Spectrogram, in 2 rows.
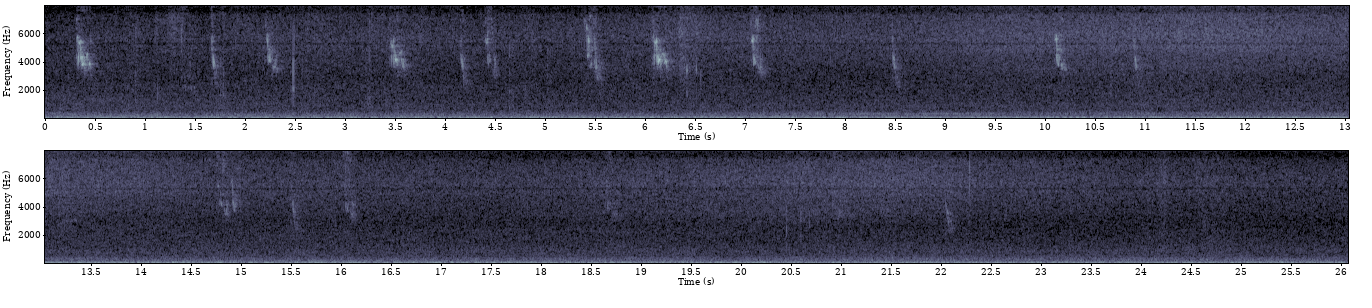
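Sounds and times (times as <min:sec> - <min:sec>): small birds chirping: 0:00.3 - 0:00.6, 0:01.3 - 0:02.5, 0:03.4 - 0:04.8, 0:05.4 - 0:07.3.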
